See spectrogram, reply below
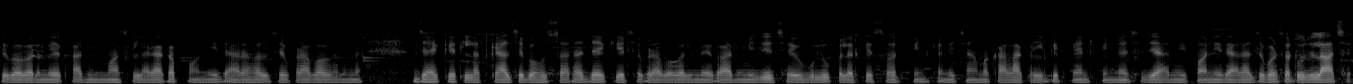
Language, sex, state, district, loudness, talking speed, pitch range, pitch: Maithili, male, Bihar, Saharsa, -42 LUFS, 210 wpm, 105-110 Hz, 110 Hz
